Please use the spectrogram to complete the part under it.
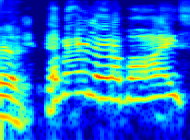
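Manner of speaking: put-on cartoon old man, pitched way up, slow, drawn out. Joking that a wrestler looks like the guy from Family Guy: Family Guy old man voice. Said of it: "he looked like the guy from Family Guy".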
